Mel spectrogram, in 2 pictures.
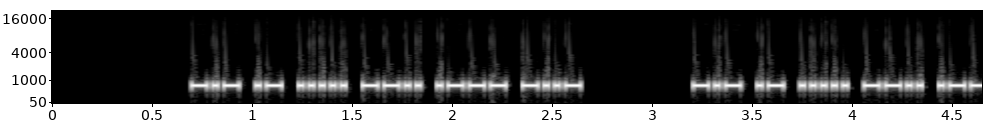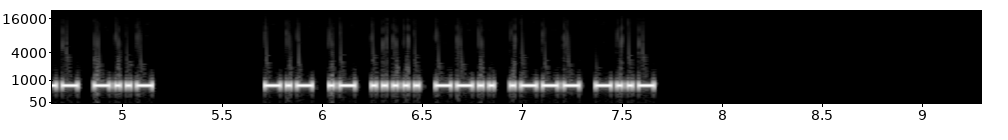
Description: Morse code, heard as a keyed tone, about 46 wpm, 700 Hz. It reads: KA5ZJX KA5ZJX KA5ZJX
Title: USA Call Signs - 6 Characters - Repeated 3x - 45wpm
